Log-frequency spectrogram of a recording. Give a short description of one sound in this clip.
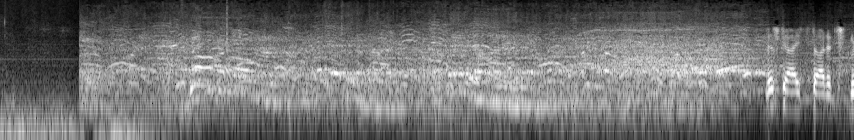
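A crowd shouts and clamors in a noisy scuffle.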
